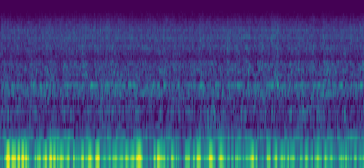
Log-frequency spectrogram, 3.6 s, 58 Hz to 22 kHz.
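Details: Holden HK Premier wagon V8 idling after a Holley carburettor fix: float swapped to get the right float level and no fuel now coming up through the top; steady, even low rumble with a constant beat, no misses, stumbles or surging; normal idle.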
